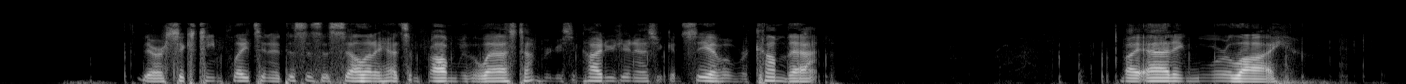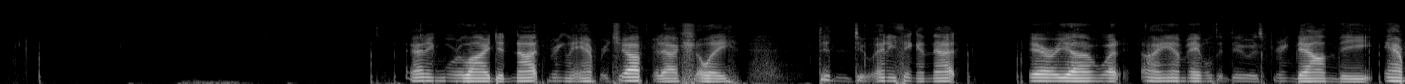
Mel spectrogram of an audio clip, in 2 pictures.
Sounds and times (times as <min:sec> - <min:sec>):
Speech: 0:01.4 - 0:08.3, 0:11.2 - 0:13.2, 0:18.2 - 0:21.5, 0:22.2 - 0:23.7, 0:24.4 - 0:28.1.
